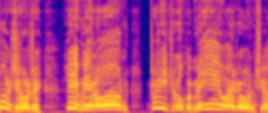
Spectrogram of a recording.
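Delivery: very high-pitched put-on Scottish brogue. Imitating someone telling off a drone at the window: put-on Scottish accent. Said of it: "Scottish accent, I don't know why".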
